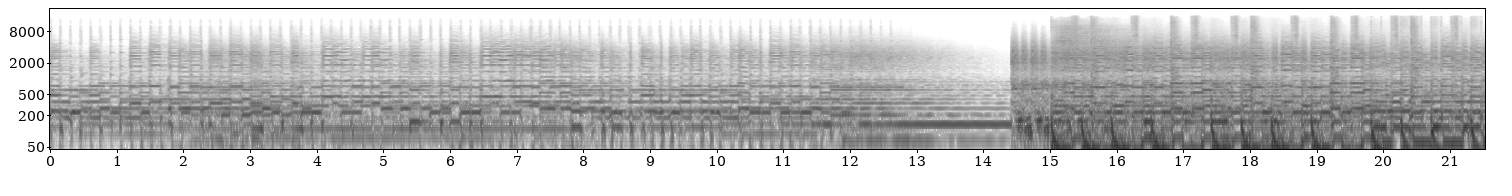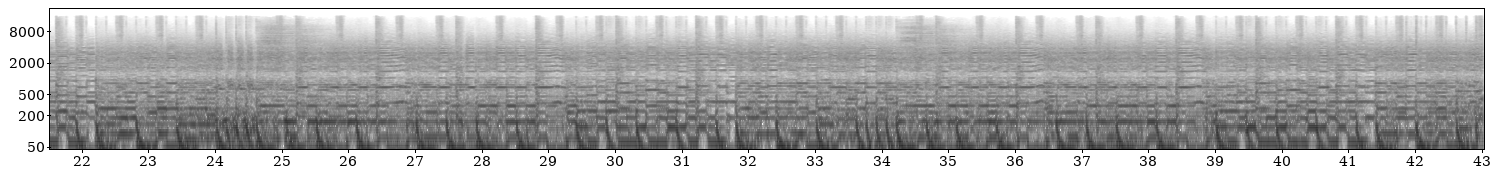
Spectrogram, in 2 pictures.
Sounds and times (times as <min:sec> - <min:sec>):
Music: 0:00.0 - 0:43.0.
